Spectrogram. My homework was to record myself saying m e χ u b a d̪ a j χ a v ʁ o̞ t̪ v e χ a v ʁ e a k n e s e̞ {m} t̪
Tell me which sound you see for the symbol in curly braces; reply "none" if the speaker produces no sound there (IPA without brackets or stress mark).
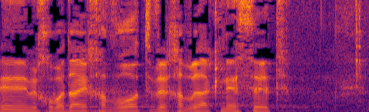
none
